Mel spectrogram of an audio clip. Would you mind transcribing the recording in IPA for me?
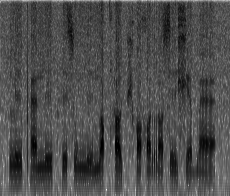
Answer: l e pʼ æ n̪ e pʰ e s u ŋ e n̪ o qʰ u t͡ʃʰ ɒ x ɒ r ɒ s e xʲ æ b æ

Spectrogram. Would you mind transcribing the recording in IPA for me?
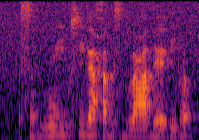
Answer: s ə̤ bʱ uː ŋ ɡ ṵ s ŋ ɡ ɛː ħ ə ɡ ɯ s b ɯː ʕ a d eː ʔ ŋ ɡ ə̤

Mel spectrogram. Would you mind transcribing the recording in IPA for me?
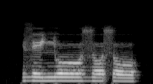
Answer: z e˨ ɲ oː˨ z o˨ s o˨

